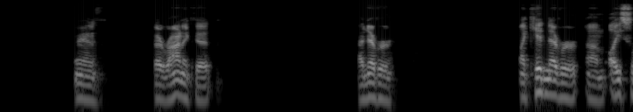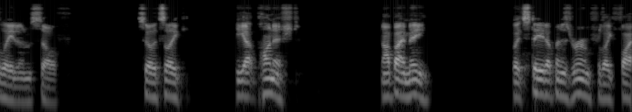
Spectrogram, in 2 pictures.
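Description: A man speaks calmly through a microphone in short bursts with pauses.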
